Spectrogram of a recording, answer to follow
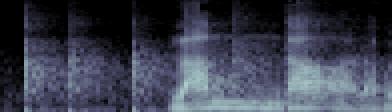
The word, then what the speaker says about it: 람다: 요거를 람다라고 읽을 거야. 람다.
